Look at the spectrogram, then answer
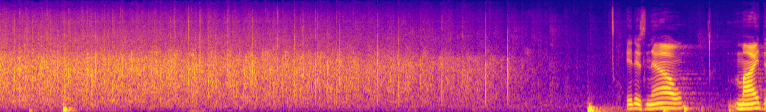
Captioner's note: applause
